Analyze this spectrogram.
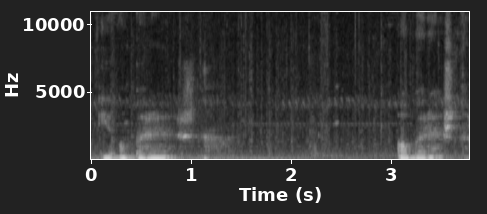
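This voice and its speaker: The speaker is soft-spoken and talks at a very slow pace. Music plays in the background. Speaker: sleep story narrator. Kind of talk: sleep story narration. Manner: soft, gentle, calm.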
